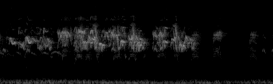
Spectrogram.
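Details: Wild Sooty-headed Bulbuls gang up boldly on a trapping setup and give a busy run of harsh, chattering chirps, several birds calling over one another in bursts with brief pauses.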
